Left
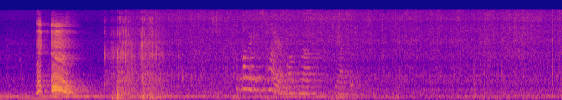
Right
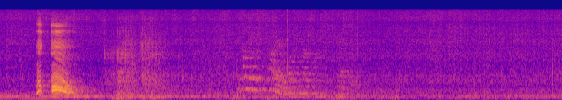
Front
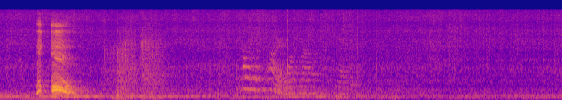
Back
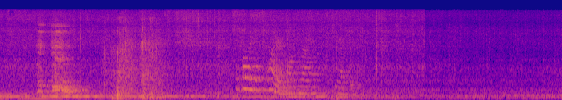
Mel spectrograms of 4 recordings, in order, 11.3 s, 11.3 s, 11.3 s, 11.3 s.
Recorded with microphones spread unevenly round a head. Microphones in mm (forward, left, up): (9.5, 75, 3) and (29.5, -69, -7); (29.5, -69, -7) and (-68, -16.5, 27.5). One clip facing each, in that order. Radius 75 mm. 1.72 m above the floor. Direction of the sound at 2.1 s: 100° left.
